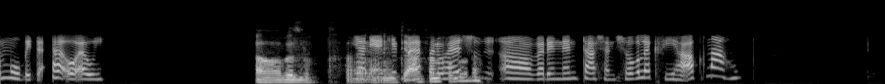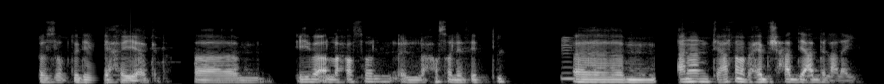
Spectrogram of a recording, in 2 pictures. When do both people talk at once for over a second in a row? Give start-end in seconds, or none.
3.5-4.9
